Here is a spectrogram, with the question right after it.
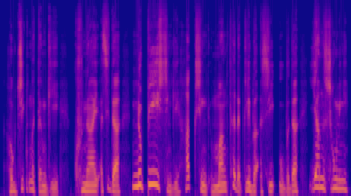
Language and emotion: Manipuri, angry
